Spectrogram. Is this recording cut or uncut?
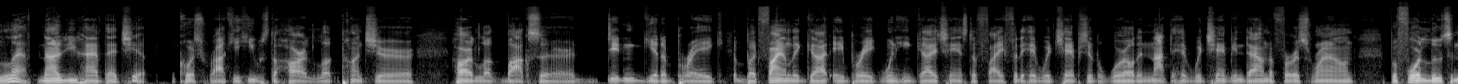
cut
